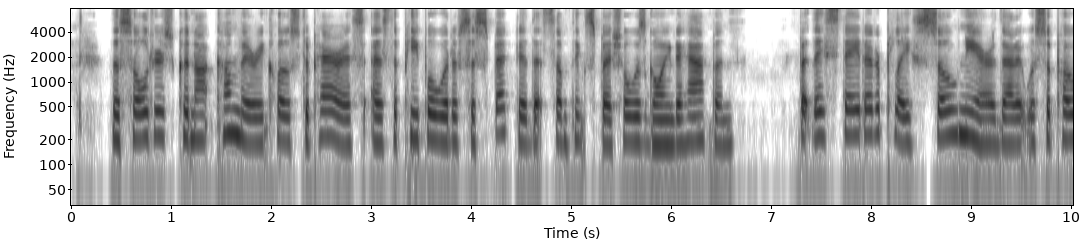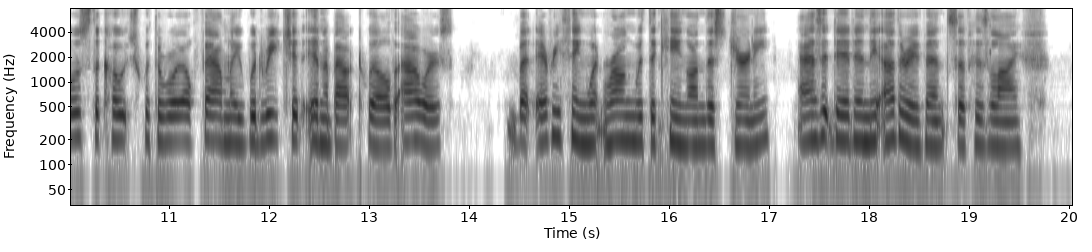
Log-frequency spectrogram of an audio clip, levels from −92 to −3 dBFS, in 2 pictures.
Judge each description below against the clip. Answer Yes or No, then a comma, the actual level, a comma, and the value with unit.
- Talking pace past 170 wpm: Yes, average, 200 wpm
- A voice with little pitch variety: Yes, narrow, 2.2 semitones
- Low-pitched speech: No, high, 190 Hz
